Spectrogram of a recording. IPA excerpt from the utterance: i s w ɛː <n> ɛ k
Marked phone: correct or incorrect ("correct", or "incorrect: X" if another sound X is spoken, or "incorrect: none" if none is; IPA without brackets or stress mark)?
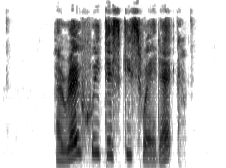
incorrect: d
